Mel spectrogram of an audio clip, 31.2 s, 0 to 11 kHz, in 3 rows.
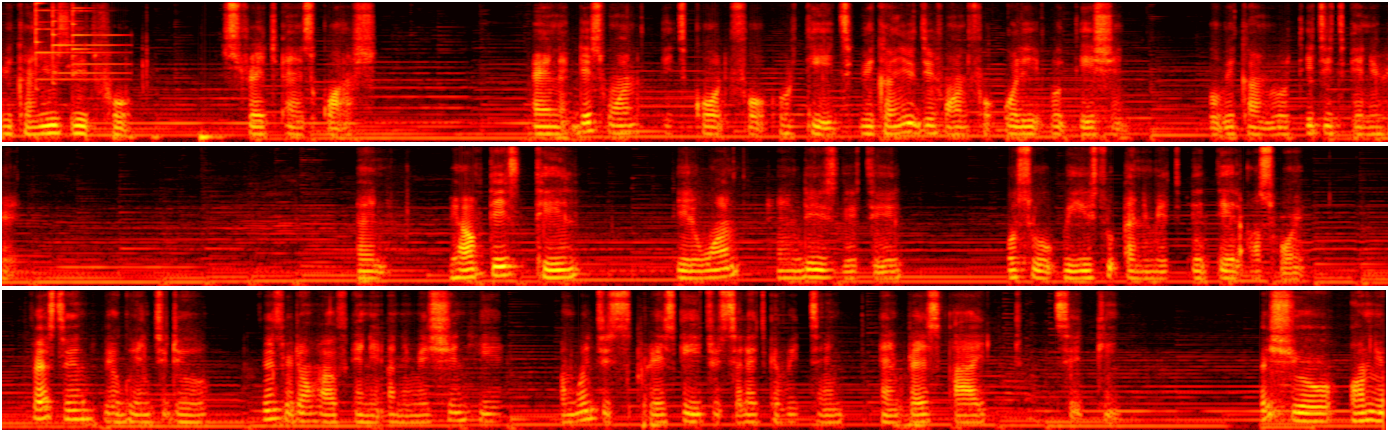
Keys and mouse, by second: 0.9 s, 1.5 y, 4.7 click, 6.8 click, 7.6 click, 8.6 click, 9.3 click, 10.4 click, 12.1 click, 12.8 drag, 13.2 shift+click, 13.5 click, 14.4 click, 17.0 click, 17.4-18.1 drag, 20.9 click, 25.6 a, 26.8 click, 27.7 i, 30.0-31.1 drag.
